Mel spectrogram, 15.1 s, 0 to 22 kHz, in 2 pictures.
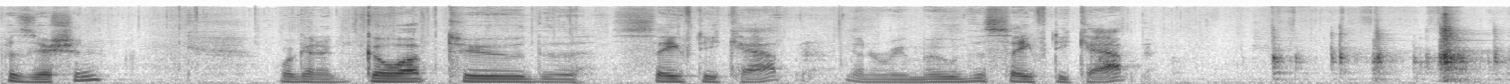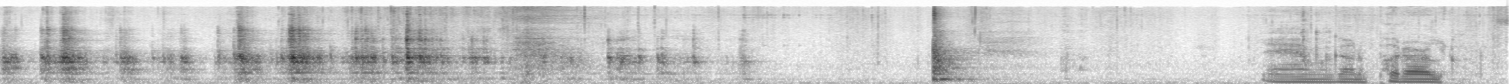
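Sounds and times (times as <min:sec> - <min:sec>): metal cap unscrewing clicks: 0:06.4 - 0:11.4.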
